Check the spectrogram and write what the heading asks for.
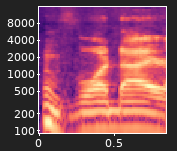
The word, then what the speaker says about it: voir dire: It's voir dire.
